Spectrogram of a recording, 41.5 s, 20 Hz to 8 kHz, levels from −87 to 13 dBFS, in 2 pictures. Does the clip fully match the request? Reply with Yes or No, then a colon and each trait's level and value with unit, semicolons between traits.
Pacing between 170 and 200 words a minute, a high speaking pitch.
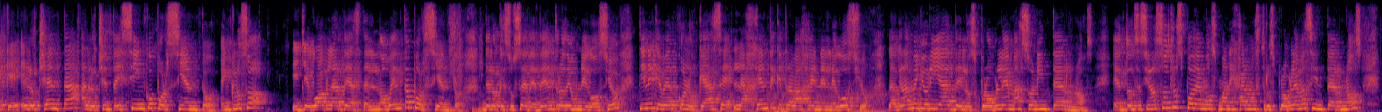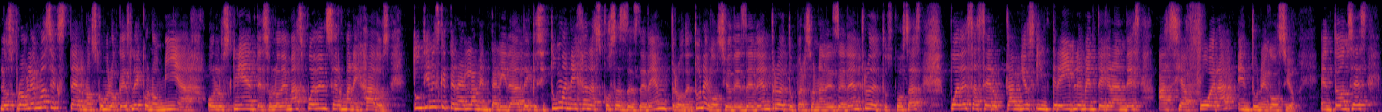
No: average, 160 wpm; very high, 255 Hz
